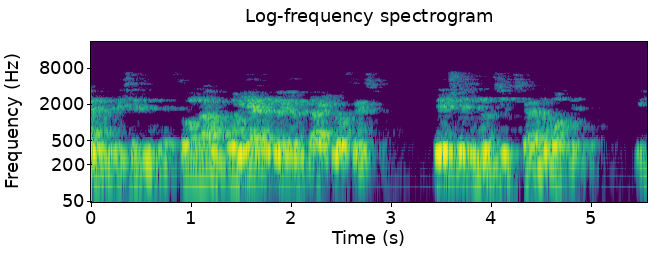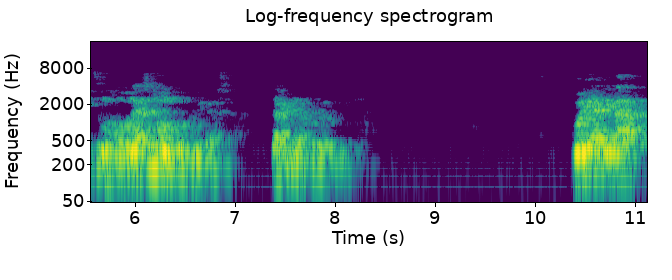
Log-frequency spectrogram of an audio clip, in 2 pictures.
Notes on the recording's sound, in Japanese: 町田純福音教会礼拝メッセージ。今回の礼拝は、機材トラブルにより音質がかなり悪くなっています。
